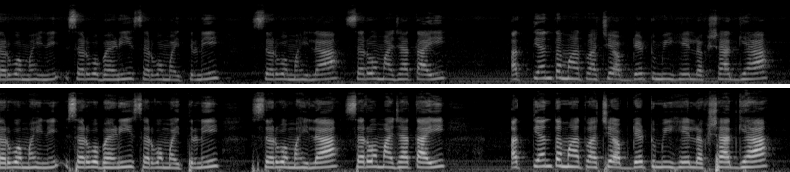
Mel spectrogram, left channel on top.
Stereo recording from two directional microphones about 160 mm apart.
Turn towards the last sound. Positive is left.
turn(degrees=-45)  # may be behind; listen again after turning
